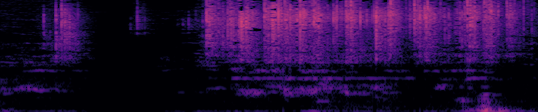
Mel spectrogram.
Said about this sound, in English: And now we roll our dice.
